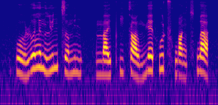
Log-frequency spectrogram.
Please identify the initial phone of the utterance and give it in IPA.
p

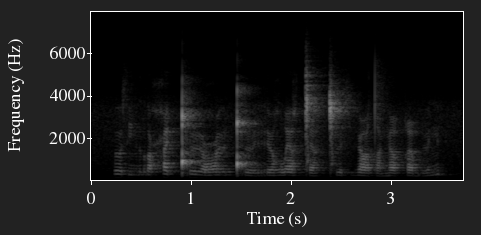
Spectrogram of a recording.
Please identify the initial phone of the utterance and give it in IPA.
ɵ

